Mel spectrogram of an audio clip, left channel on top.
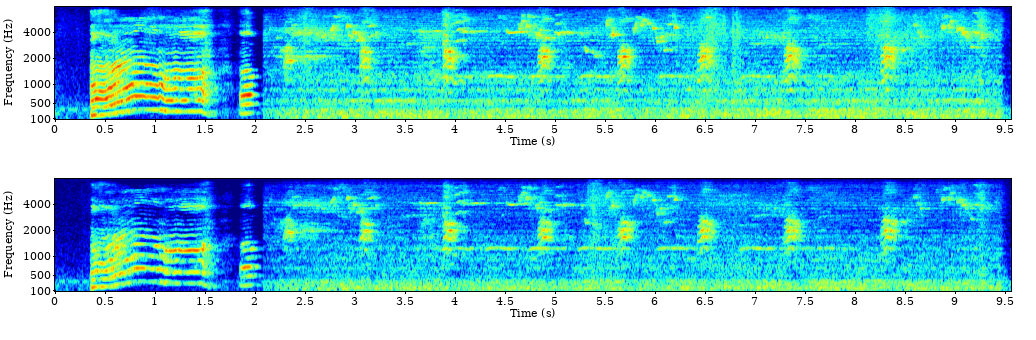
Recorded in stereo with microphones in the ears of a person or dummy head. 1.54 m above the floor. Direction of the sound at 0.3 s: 40° left (ahead or behind).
